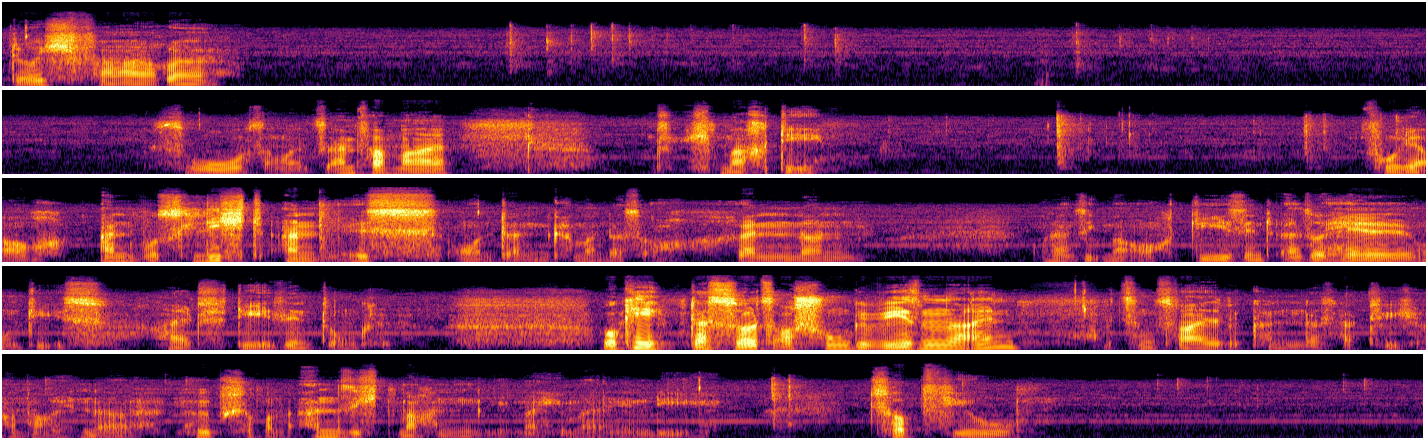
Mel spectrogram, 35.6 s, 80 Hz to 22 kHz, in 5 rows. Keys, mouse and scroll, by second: 0.2 Right, 0.4 Right, 0.6 Right, 1.1 Right, 3.0 Left, 3.2 Left, 3.6 Left, 3.8 Left, 4.4 Right, 5.0 Right, 5.1 Right, 5.9 Left, 6.1 Left, 6.3 Left, 6.6 Left, 6.8 Left, 12.7 shift+0, 13.9 alt+shift+0, 16.1 F12, 23.7 scroll down 2, 24.3 scroll up 2, 26.6 Escape, 28.4 click, 29.0 click, 29.6 click, 30.6 click, 31.1-31.4 scroll down 1, 32.0 scroll up 1, 32.6 7, 33.6 right click, 34.6 right click.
